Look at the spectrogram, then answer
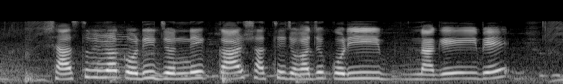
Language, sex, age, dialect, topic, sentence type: Bengali, female, 18-24, Rajbangshi, banking, question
